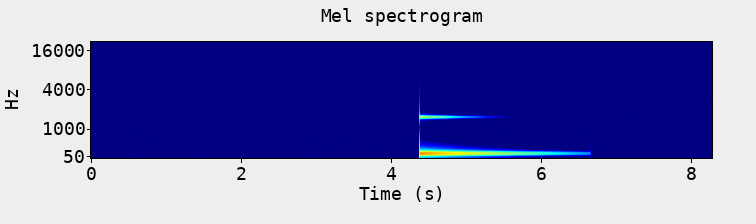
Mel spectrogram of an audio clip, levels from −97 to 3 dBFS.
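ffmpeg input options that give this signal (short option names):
-f lavfi -i "aevalsrc='0.106*pow(10,-3*t/2.7)*sin(2*PI*171*t)+0.0133*pow(10,-3*t/1.27)*sin(2*PI*1540*t)':d=2.28:s=44100"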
